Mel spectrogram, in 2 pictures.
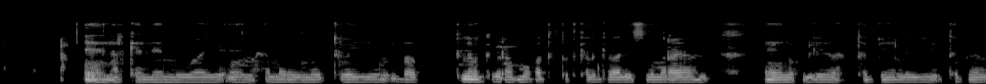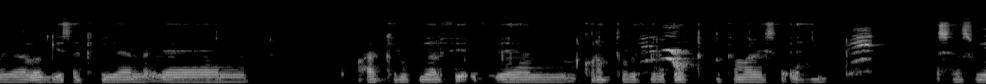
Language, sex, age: Somali, male, 18-24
